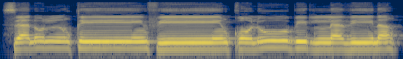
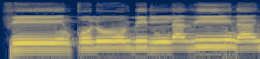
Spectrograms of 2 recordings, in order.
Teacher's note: قلوب میں قاف کو موٹا رکھیے گا اور باقی حروف جو ہیں وہ باریک ہیں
